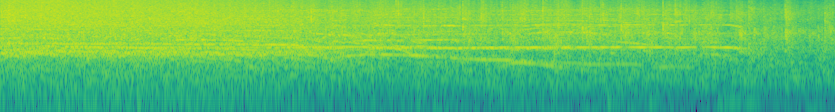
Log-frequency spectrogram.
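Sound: audience applauding and cheering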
